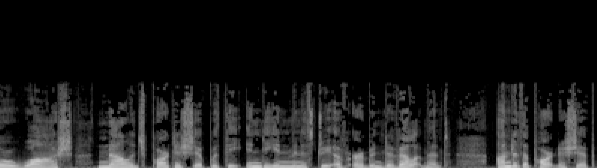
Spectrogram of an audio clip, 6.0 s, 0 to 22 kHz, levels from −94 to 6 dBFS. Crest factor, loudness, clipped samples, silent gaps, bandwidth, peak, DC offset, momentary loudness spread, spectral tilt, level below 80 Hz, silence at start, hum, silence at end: 16 dB; -24 LUFS; under 0.1%; none; 11 kHz; -8 dBFS; under 0.1%; 9 LU; -6.5 dB/octave; -58 dBFS; 0 s; none; 0 s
